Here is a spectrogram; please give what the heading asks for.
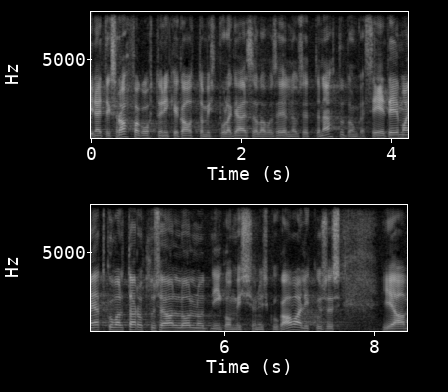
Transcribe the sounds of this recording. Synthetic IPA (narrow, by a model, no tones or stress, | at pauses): næjt̪ːˑe̞ksrɑhfɑko̞ht̪unikːˑe̞kɑo̞t̪ːˑɑmist̪̚po̞le̞kæːselevɑse̞ːlnəwse̞t̪ːe̞næht̪ud̪̥o̞ŋkɑse̞ːt̪e̞ːmɑjæt̪kuvɑlt̪ːˑɑɾut̪luse̞ɑlːo̞lnud̪̥̚niːko̞misjo̞niskujɡ̥ɑɑvɑlikːˑuse̞s | jɑ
